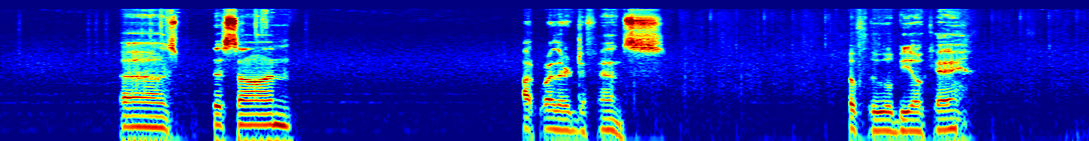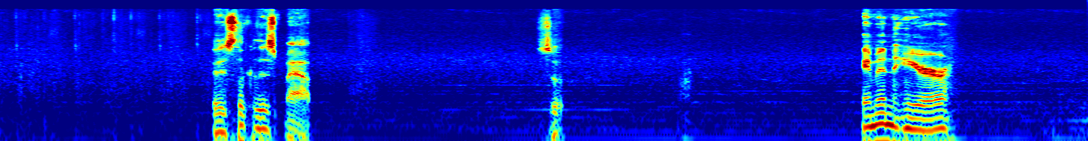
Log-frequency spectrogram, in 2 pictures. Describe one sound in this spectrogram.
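A man talks calmly into a close microphone, in short bursts.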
